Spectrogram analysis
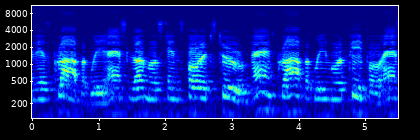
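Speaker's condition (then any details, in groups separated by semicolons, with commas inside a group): Cerebral palsy, athetoid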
